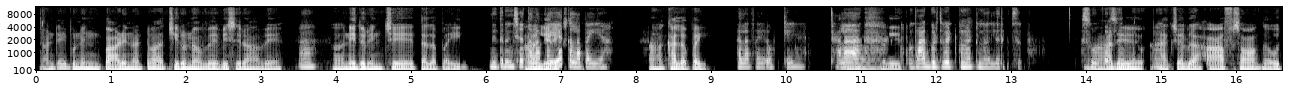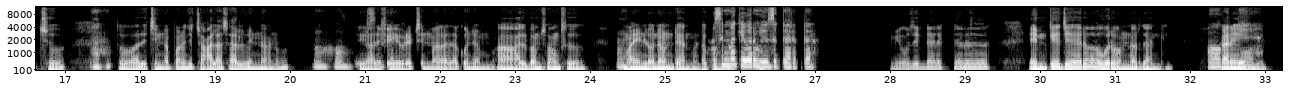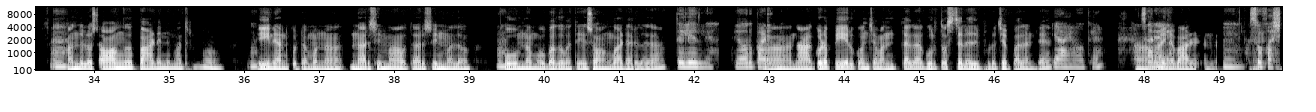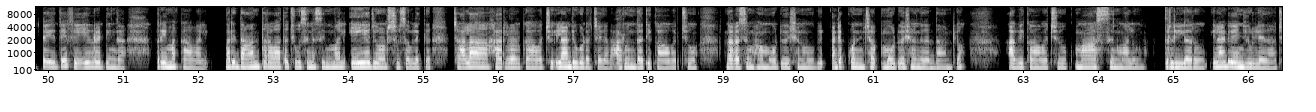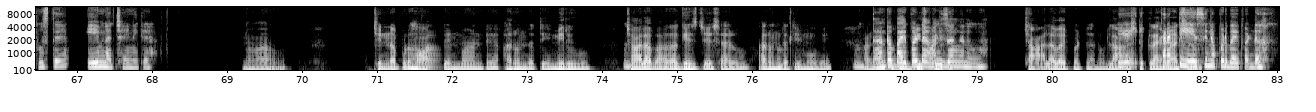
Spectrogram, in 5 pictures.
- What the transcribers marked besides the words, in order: other background noise; in English: "లిరిక్స్"; in English: "లిరిక్స్. సూపర్, సూపర్"; in English: "యాక్చువల్‌గా హాఫ్ సాంగ్"; in English: "సో"; in English: "సూపర్"; in English: "ఫేవరేట్"; in English: "ఆల్బమ్ సాంగ్స్ మైండ్‌లోనే"; in English: "మ్యూజిక్ డైరెక్టర్?"; in English: "మ్యూజిక్ డైరెక్టర్"; in English: "సాంగ్"; in English: "సో, ఫస్ట్"; in English: "సో, ఫస్ట్ ఫేవరెట్"; in English: "జోనర్స్"; in English: "లైక్"; in English: "హారర్"; in English: "మోటివేషన్ మూవీ"; in English: "మోటివేషన్"; in English: "మాస్"; in English: "థ్రిల్లర్"; in English: "హారర్"; in English: "గెస్"; in English: "మూవీ"; in English: "డిఫరెంట్"; in English: "లాస్ట్ క్లైమాక్స్ లో"; in English: "కరెక్ట్‌గా"; laughing while speaking: "సీనప్పుడు భయపడ్డావు?"
- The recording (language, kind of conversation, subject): Telugu, podcast, తెలుగు సినిమా కథల్లో ఎక్కువగా కనిపించే అంశాలు ఏవి?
